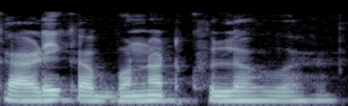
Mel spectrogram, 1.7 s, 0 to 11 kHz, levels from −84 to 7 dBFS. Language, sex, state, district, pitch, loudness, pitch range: Hindi, male, Jharkhand, Palamu, 115 Hz, -18 LUFS, 115-120 Hz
